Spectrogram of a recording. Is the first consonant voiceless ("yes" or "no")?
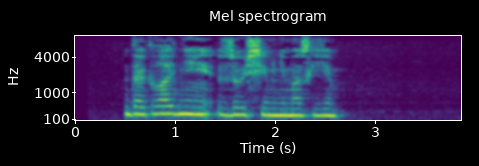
no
